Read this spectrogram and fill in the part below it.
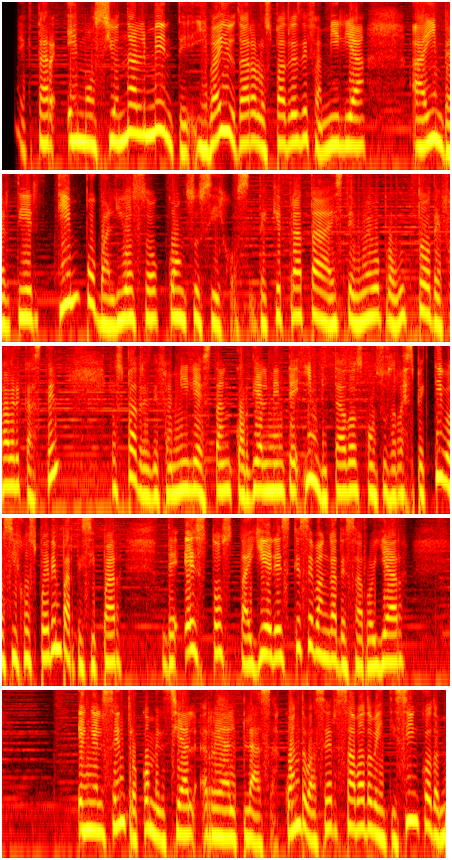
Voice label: radio noticias; radio scala de oro

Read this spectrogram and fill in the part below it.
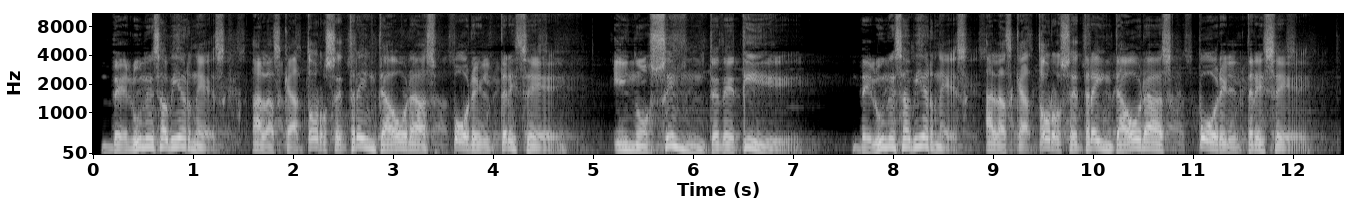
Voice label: voz off

